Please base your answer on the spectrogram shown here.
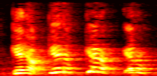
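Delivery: high, insistent wake-up call; urgent crowing. A narrator's reading. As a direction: crow it out while jumping up and down. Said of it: "she crowed, jumping up and down".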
